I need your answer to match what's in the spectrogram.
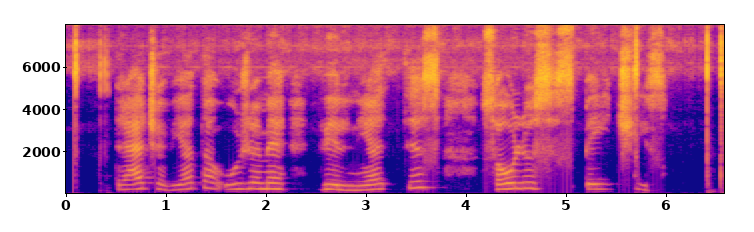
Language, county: Lithuanian, Kaunas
